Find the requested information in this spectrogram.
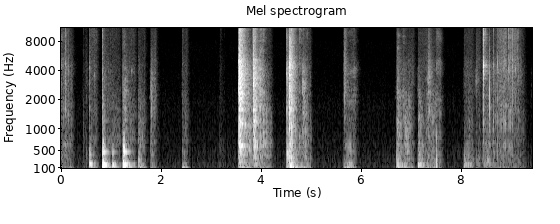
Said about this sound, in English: And just a moment, the door here got open, just a moment.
